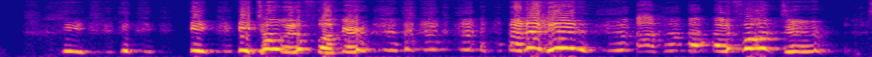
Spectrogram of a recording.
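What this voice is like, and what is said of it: Hyperventilating, panicked imitation of someone. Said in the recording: “that dude's just fucking having, like, hyperventilating... your best impression of him”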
